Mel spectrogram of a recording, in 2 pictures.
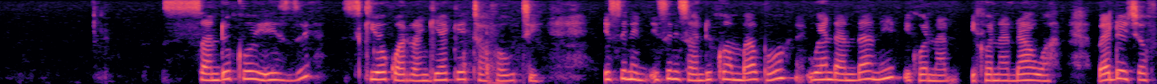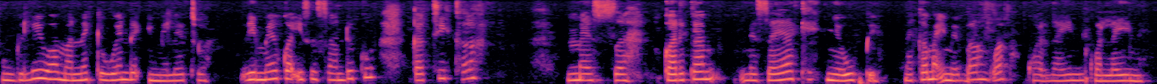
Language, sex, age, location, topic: Swahili, female, 25-35, Nakuru, health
